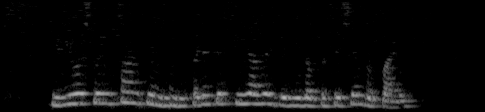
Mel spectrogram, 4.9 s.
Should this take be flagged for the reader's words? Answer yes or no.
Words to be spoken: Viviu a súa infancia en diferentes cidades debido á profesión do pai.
yes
